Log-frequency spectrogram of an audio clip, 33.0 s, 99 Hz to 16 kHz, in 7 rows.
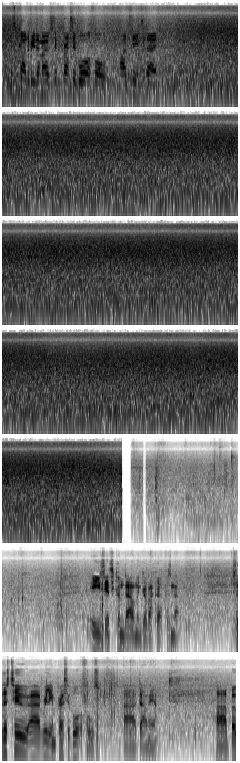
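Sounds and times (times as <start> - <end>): waterfall rushing: 0.0 - 21.3.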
